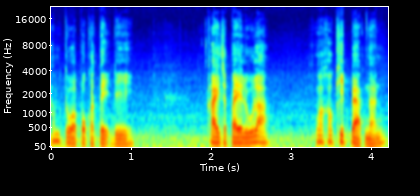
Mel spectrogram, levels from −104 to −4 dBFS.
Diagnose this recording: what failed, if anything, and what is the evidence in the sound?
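Nothing stood out on listening to this speech recording that would point to a failure at any stage of the chain.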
